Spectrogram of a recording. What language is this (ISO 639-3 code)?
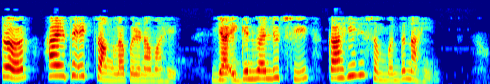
mar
